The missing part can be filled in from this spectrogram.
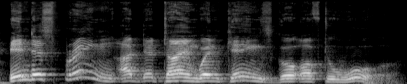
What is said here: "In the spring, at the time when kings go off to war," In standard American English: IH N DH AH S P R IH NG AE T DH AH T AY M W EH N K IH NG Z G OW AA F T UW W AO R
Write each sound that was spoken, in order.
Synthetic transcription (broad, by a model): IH N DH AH S P R IH NG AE T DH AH T AY M W EH N K IH NG Z G OW AA F T UW W AO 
